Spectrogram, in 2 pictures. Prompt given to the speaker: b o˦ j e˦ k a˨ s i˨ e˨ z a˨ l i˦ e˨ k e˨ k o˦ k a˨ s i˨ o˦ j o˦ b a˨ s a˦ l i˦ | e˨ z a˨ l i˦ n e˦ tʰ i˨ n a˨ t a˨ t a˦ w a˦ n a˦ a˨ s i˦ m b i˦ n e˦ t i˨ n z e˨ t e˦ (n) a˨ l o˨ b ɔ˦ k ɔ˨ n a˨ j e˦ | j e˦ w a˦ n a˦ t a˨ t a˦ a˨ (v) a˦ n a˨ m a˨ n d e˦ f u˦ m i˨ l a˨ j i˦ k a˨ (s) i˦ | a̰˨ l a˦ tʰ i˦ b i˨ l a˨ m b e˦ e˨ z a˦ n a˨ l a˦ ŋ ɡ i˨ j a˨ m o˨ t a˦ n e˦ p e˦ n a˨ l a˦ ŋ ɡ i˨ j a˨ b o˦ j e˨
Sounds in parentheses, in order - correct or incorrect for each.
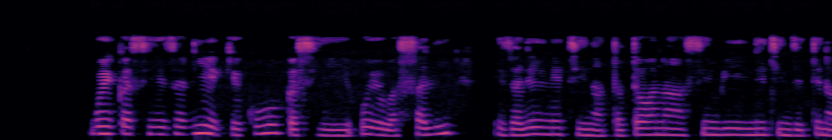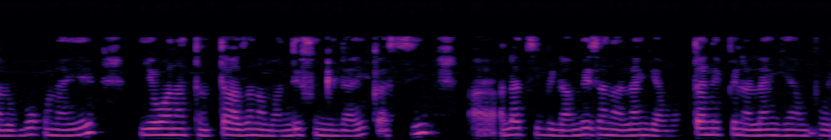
correct, incorrect: z, correct

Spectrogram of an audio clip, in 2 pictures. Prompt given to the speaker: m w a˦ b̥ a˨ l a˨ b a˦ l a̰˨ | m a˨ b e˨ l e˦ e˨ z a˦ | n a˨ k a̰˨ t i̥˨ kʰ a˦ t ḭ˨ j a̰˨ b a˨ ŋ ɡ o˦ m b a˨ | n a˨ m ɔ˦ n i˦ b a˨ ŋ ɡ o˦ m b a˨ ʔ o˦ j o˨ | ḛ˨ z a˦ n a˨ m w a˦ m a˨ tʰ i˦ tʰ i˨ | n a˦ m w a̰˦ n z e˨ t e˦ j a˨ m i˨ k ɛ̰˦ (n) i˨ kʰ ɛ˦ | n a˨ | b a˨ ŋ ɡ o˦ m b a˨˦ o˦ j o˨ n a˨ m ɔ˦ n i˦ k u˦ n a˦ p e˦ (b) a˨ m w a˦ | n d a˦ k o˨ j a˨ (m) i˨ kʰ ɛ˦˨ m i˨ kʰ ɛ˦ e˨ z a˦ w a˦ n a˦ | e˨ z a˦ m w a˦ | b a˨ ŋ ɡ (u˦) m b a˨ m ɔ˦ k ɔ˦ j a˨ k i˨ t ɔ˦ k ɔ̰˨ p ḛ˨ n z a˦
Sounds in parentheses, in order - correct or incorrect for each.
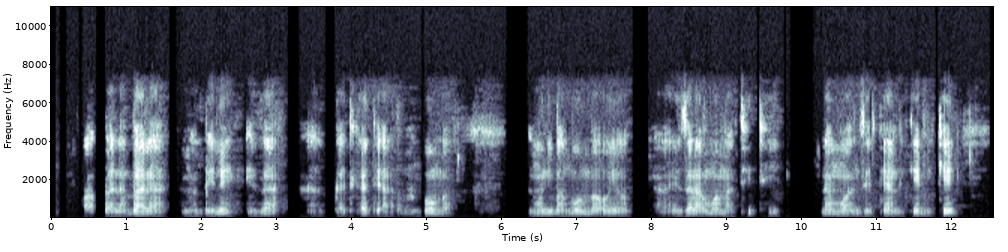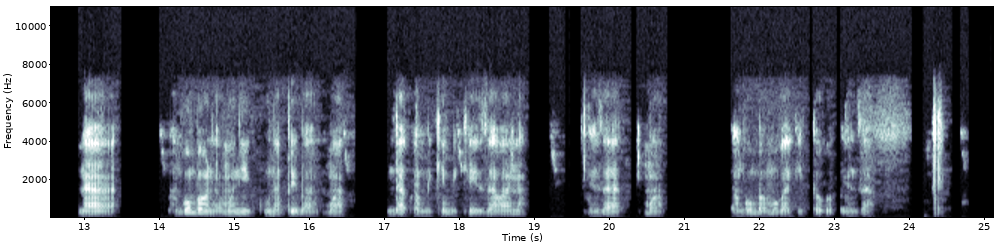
incorrect: m, correct, correct, incorrect: o˦

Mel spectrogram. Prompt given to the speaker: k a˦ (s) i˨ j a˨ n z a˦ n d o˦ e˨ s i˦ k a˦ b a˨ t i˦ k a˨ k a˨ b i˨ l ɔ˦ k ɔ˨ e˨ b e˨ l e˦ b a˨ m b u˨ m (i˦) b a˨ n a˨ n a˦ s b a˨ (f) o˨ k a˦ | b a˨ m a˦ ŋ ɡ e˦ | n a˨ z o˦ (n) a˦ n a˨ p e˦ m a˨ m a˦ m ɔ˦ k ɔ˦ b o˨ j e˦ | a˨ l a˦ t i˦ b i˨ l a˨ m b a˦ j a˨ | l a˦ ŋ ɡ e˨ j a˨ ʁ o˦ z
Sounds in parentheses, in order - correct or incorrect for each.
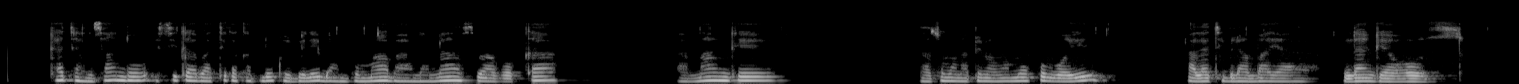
incorrect: t, incorrect: a˦, incorrect: v, incorrect: m

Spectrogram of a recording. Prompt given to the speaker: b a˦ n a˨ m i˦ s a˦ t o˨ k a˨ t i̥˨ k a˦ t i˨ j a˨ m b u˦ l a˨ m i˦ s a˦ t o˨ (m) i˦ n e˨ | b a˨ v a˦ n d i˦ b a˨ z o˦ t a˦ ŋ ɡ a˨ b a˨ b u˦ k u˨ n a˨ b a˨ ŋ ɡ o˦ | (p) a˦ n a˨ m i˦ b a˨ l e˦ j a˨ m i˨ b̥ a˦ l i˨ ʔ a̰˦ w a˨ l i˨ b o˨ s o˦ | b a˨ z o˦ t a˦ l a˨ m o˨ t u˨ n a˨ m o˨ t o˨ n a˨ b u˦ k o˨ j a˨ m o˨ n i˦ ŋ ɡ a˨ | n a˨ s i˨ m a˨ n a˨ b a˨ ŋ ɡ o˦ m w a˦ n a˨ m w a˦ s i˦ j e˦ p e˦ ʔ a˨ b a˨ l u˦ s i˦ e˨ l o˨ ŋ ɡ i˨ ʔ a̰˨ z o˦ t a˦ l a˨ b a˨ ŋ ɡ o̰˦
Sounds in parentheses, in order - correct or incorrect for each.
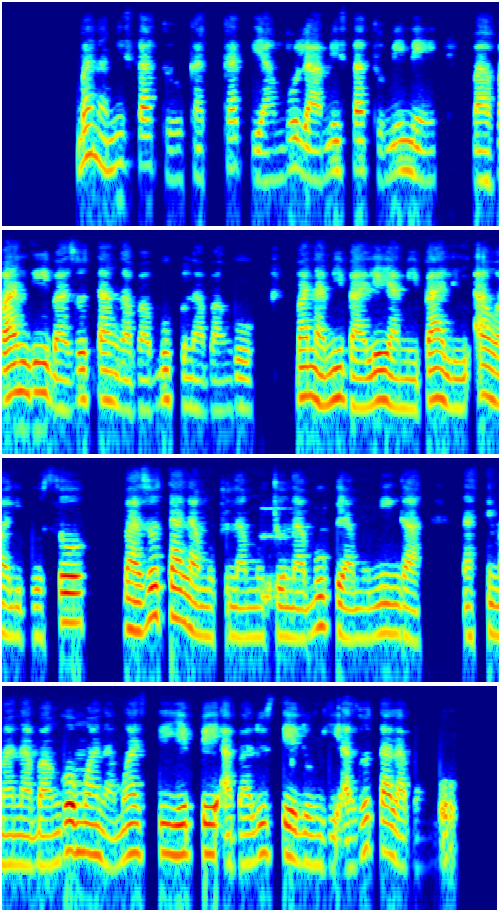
correct, incorrect: b

